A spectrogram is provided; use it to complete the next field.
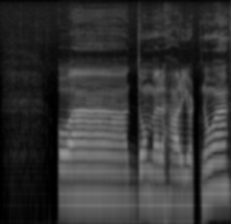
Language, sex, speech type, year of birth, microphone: Norwegian, male, spontaneous, 1978, Sennheiser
